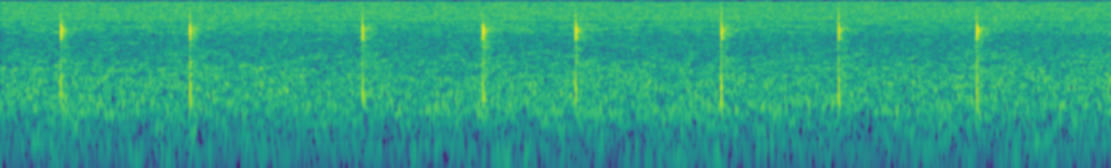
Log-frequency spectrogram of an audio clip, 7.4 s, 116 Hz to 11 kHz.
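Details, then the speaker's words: Elephone P7 Mini phone, new and faulty on arrival: faint sharp ticks at uneven spacing, roughly one a second, from the speaker on messages and when it disables, over near silence; speaker clicking, cause unknown. "when I receive a message it always makes the sound and also whenever it stops it makes a tip sound like the the speaker is now disabled and tip tip you heard it this sound tip"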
